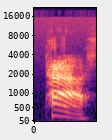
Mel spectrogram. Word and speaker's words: Tash: How do you pronounce that? Tash.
